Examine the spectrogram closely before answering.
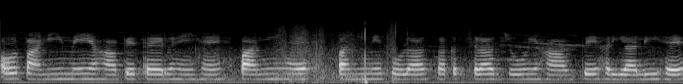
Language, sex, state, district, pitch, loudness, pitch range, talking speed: Hindi, female, Delhi, New Delhi, 240 Hz, -20 LUFS, 235-245 Hz, 175 wpm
